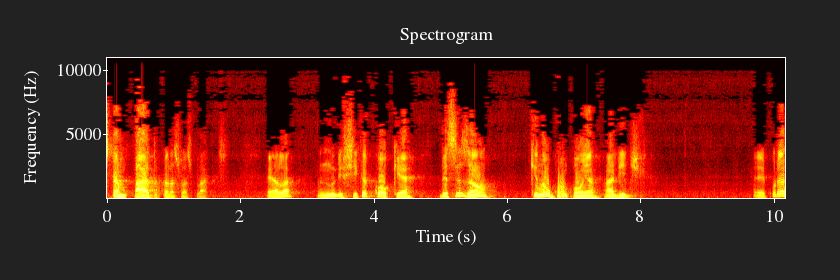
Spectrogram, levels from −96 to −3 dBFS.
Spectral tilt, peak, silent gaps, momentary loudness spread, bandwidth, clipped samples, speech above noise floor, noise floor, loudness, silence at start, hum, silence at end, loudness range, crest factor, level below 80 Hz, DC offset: -6.5 dB/octave; 0 dBFS; none; 15 LU; 9.8 kHz; under 0.1%; 35 dB; -51 dBFS; -16 LUFS; 0 s; none; 0 s; 5 LU; 18 dB; -42 dBFS; under 0.1%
